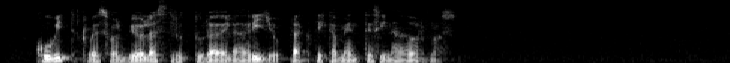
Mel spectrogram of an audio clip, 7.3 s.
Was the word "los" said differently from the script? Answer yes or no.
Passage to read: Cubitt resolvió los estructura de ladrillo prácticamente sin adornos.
yes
